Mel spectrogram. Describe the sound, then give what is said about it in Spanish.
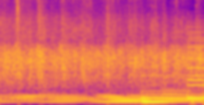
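Steady crowd applause welcoming a singer at a weekend celebration fills the whole stretch, a dense wash of clapping over sustained low musical chords that swell and shift toward the end, with no talking. “Vamos a recibir con un fuerte aplauso a ….”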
